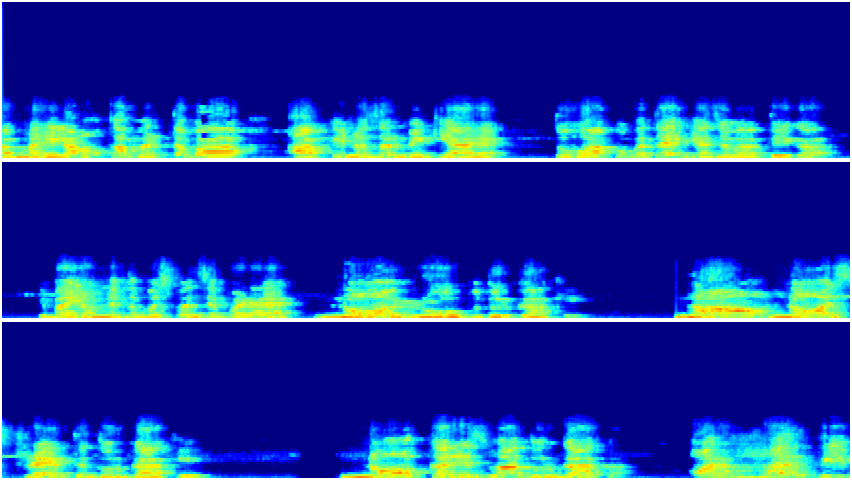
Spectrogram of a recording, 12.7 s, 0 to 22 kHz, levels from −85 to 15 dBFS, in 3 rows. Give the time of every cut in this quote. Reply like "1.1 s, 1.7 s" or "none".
none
